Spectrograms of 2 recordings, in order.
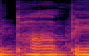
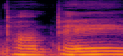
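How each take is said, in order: First: Pompey ending in a short "ee"; Pompey as POM-pee. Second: Pompey ending in an "ay" sound; Pompey as pom-PAY. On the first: Citing how they say the name, Pompey as POM-pee. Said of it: "they say Pompey instead of Pompey". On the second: Giving the expected version of the name, Pompey as pom-PAY. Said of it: "instead of Pompey". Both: Shown as a demonstration.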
